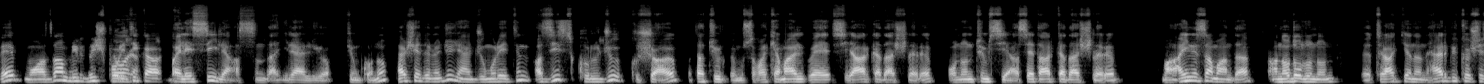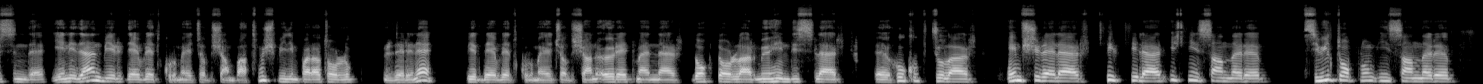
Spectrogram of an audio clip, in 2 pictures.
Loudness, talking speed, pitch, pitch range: -17 LUFS, 125 wpm, 130 Hz, 115-155 Hz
